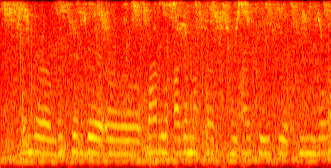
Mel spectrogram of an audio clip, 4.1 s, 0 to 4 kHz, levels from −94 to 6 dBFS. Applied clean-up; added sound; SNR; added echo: none; Rain; -2 dB; none.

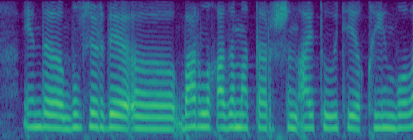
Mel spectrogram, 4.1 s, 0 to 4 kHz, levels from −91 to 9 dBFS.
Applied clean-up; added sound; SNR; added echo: none; none; none; none.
